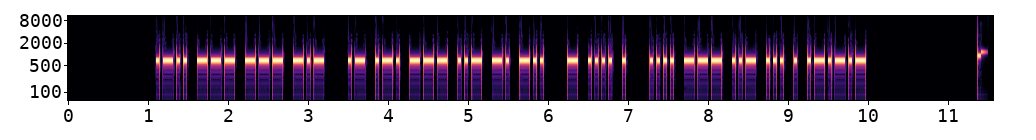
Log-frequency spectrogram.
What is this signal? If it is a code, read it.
Morse code, heard as a keyed tone, about 28 wpm, 700 Hz. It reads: LOOK AROUND THE HOUSE.
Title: Sentences from Top 600 Words 28wpm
